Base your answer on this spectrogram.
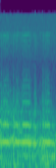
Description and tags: Short, simple, robot sound.
bell, factory, industrial, machine, machinery, mechanical, noise, robot, robotic, short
